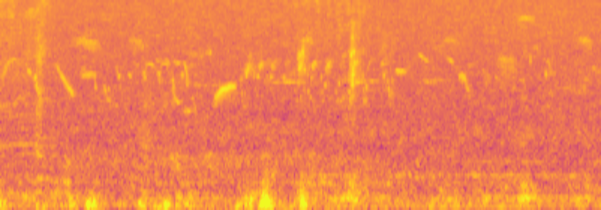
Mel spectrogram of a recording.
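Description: Small birds chirping faintly and sporadically, with short high calls scattered through, over an uneven low rumble with occasional soft thumps.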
